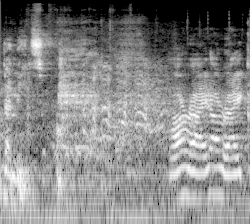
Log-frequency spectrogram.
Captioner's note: guests chuckling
